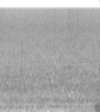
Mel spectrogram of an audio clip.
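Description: A mass of honey bees from a package colony buzzing in a steady, even hum.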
